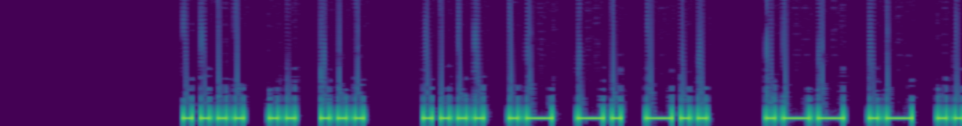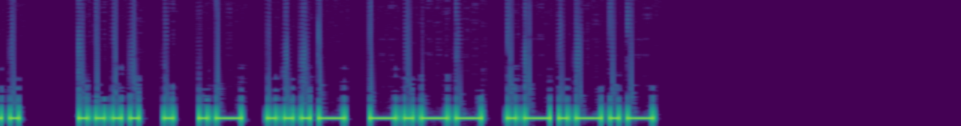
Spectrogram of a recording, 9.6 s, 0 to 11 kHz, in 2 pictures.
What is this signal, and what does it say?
Morse code, heard as a keyed tone, about 28 wpm, 700 Hz. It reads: HIS HAND WAS HEAVY.
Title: Sentences from Top 1100 Words 28wpm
